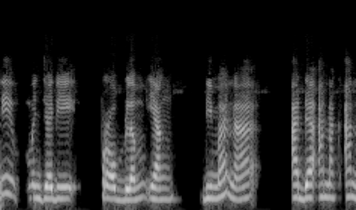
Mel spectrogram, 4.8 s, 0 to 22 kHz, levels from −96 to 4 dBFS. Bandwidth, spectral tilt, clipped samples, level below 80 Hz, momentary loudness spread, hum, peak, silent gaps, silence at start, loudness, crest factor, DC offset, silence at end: 7 kHz; -7 dB/octave; under 0.1%; -68 dBFS; 11 LU; none; -8 dBFS; 1.23-1.32 s, 2.59-2.64 s, 3.75-3.85 s; 0 s; -25 LUFS; 18 dB; under 0.1%; 0 s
